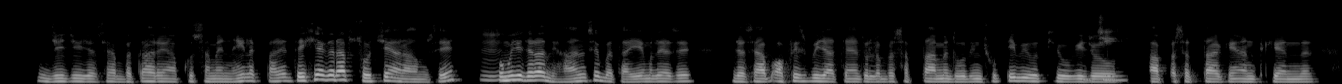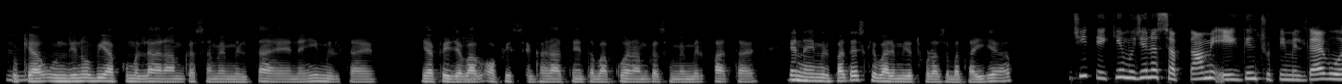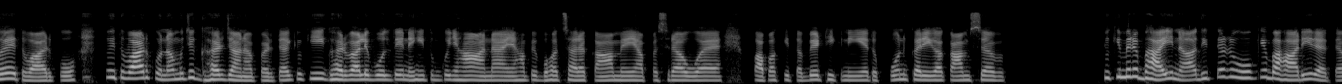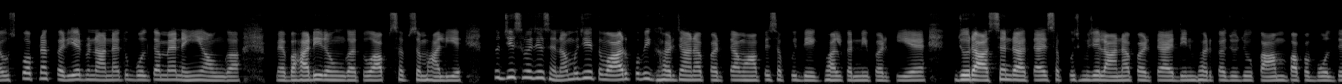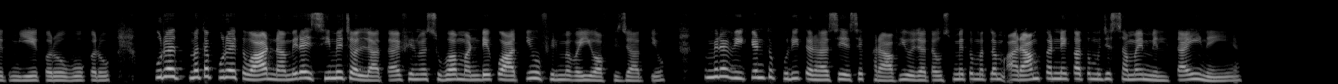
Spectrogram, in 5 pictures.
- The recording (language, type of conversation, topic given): Hindi, advice, मैं रोज़ाना आराम के लिए समय कैसे निकालूँ और इसे आदत कैसे बनाऊँ?
- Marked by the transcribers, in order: in English: "ऑफ़िस"; in English: "ऑफ़िस"; in English: "करियर"; in English: "मंडे"; in English: "ऑफ़िस"; in English: "वीकेंड"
